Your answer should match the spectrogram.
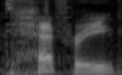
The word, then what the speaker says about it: Teferi: And then the Corsair went at Teferi, preventing him from alting. But it probably will be only It's at Justin pronounced next turn.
